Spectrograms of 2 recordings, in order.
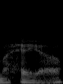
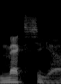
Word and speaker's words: Mexia: there was an HEB in mejaya which I called Mexia because that's how it's spelled and I thought that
